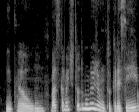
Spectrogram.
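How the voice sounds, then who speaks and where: A woman's dark, mellow tone at a fairly slow pace, dry and close with no echo. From São Paulo, Brazil. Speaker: podcast co-host, mother. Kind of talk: casual chat.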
